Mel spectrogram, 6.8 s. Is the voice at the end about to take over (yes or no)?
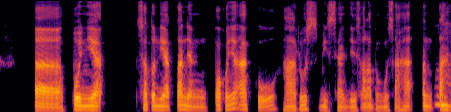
no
